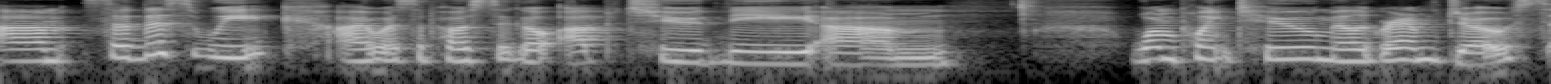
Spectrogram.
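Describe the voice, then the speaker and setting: Noticeable background noise sits behind speech delivered very slowly. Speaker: vlogger. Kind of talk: casual vlog update. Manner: hesitant, many fillers.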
